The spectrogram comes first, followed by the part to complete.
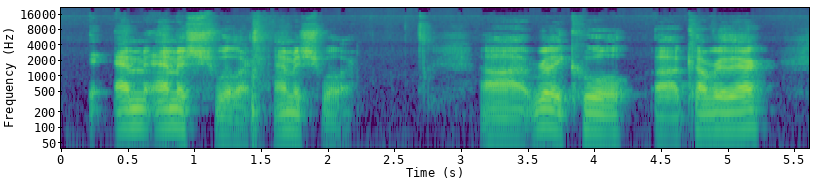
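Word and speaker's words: Emshwiller: Now we go to Robert Silverberg and Ed Eschmiller. Pronunciation Emischwiller.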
